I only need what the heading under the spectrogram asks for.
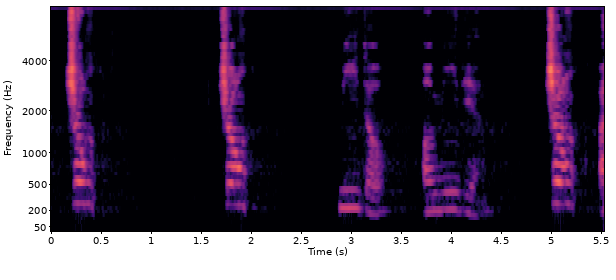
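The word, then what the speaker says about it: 中: This is character pronounced Zhong.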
